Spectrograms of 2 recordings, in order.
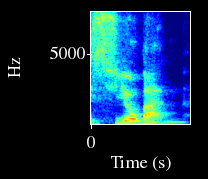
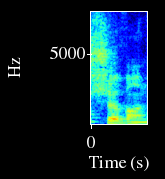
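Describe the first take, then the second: First: The name is sounded out letter by letter. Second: The name sounds like 'shi-vawn'. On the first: This is how a French reader guesses it from the spelling. The speaker calls it wrong. "pour moi, c'est Siobhan" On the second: This is how the Irish name is really pronounced. The speaker calls it right. "Mais ça se prononce Siobhan"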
